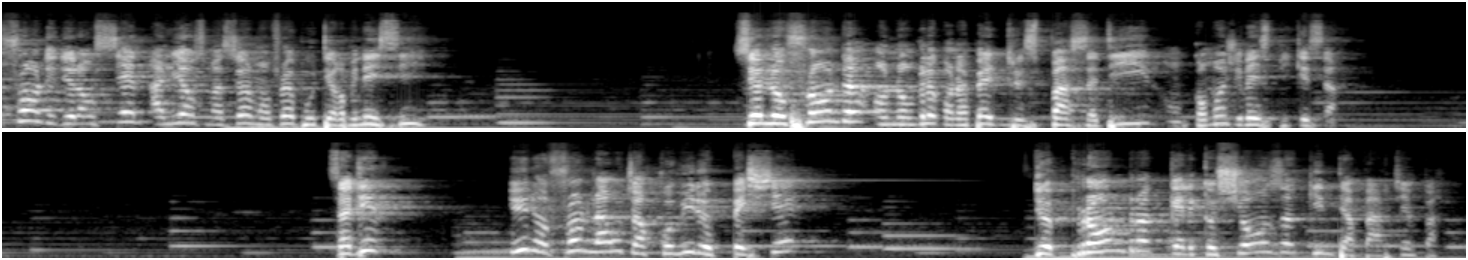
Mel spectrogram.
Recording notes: SUNDAY LIVE SERVICE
